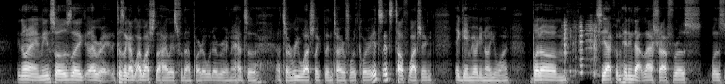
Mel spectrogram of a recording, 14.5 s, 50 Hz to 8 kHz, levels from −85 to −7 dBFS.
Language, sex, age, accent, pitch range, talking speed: English, male, 30-49, American, 105-125 Hz, 225 wpm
